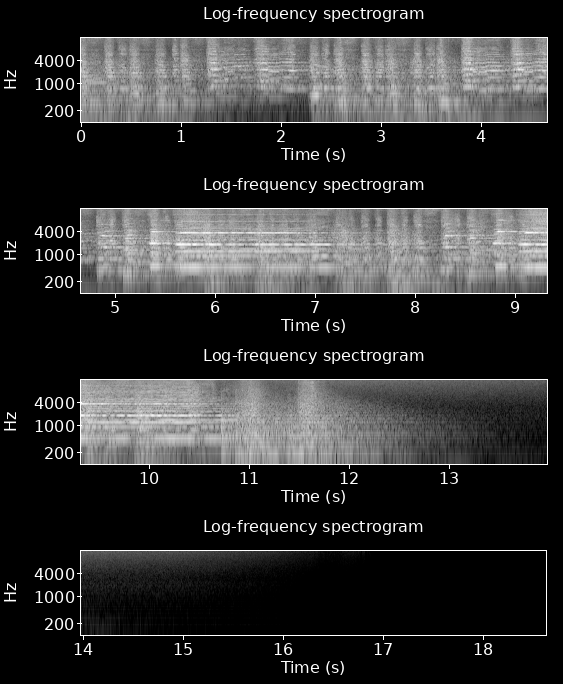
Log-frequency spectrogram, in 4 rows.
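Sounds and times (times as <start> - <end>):
cello and orchestra concerto in E-flat major: 0.0 - 13.2.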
